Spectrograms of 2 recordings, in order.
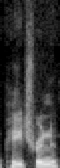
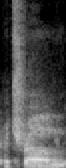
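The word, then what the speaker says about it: Patrón: You know, to be fair, Patron is spelled patron, but it has that accent mark that tells you how to say it.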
